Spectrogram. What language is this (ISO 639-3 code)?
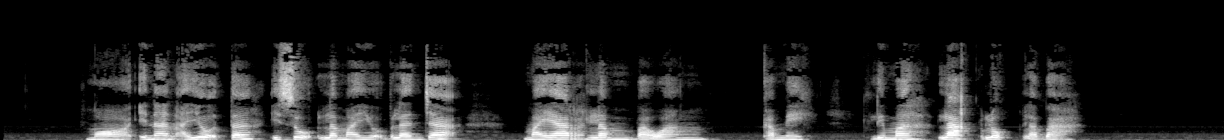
kzi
